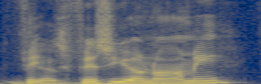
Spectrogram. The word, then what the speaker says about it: physiognomy: How do you say that? Physiognomy? – Physiognomy, yes.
